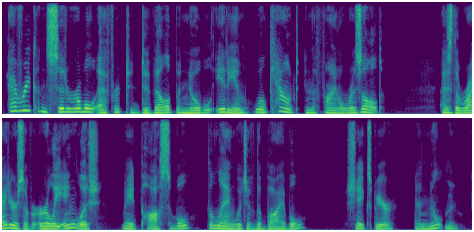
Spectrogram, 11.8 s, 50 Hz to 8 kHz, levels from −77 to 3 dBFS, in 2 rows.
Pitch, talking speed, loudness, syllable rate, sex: 180 Hz, 155 wpm, -18 LUFS, 5.7 syllables/s, female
